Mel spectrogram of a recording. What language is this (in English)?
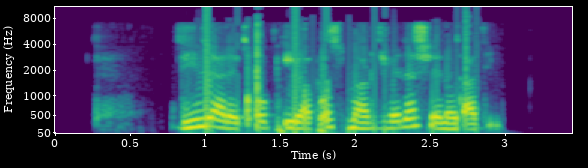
Georgian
